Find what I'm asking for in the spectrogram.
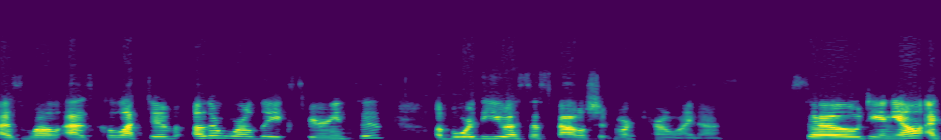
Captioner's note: none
